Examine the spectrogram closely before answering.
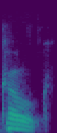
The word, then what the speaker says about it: Koch: who has that as a name Coke some cook others cotch but the CES pronounce it Coke this article was written or published October the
